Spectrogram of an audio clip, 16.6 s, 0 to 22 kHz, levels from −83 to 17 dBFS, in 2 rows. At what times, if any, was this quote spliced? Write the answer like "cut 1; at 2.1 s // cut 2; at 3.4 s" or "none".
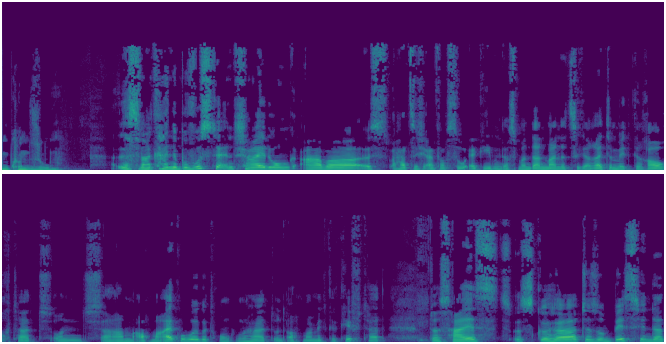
cut 1; at 13.6 s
